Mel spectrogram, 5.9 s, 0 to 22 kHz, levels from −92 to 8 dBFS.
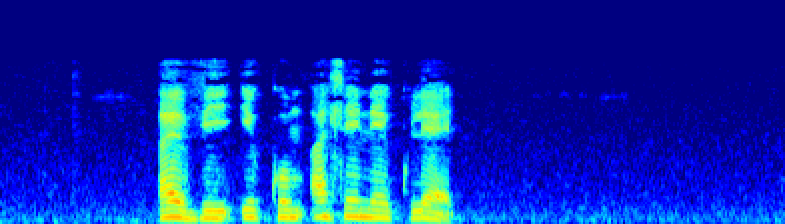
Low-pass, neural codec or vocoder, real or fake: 7.2 kHz; none; real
